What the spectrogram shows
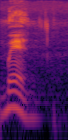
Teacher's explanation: For example, when you say the word man, the lungs sends air up, the vocal cords vibrate because m is a voiced sounds. The lips close to form the m. The air passes through the nose.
